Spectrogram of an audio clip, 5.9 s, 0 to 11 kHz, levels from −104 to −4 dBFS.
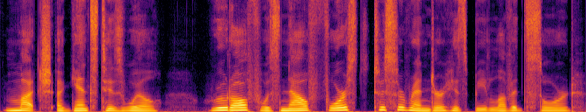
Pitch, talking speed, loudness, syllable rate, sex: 185 Hz, 135 wpm, -18 LUFS, 3.9 syllables/s, female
